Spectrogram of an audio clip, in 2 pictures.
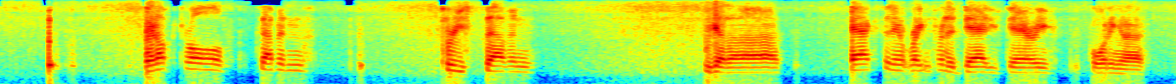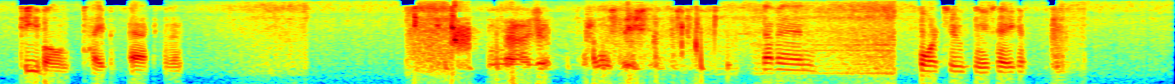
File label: Police Radio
